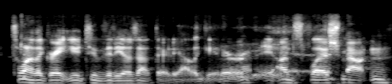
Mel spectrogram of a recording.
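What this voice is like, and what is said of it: Strong Long Island accent. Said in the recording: “I am so much with my Long Island accent today. I can't stand myself right now... it's like have you been drinking?”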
